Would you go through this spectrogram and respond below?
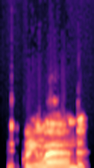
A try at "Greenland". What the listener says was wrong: You don't say the land like that, Greenland.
